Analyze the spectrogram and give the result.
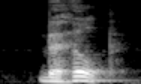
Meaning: help, aid
- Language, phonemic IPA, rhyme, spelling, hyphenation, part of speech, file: Dutch, /bəˈɦʏlp/, -ʏlp, behulp, be‧hulp, noun, Nl-behulp.ogg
